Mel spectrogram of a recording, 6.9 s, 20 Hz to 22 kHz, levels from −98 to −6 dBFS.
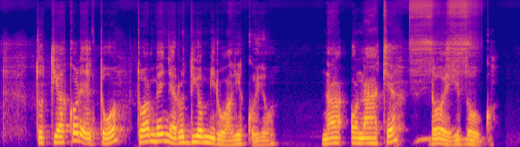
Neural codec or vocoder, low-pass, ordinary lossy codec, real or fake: codec, 44.1 kHz, 7.8 kbps, Pupu-Codec; none; none; fake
